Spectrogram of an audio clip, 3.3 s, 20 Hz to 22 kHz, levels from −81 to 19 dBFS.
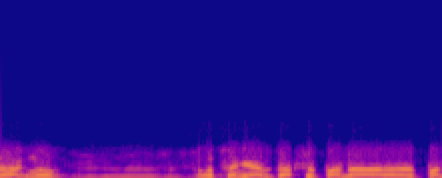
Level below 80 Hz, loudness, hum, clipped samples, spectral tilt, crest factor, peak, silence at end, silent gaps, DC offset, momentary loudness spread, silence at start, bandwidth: -72 dBFS; -18 LUFS; none; under 0.1%; -7.5 dB/octave; 14 dB; -4 dBFS; 0 s; none; under 0.1%; 21 LU; 0 s; 4.6 kHz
